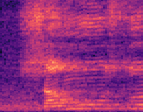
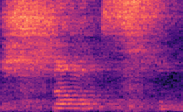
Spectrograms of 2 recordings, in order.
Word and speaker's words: شمس: شموسو نہیں، شمس، شمس، ٹھیک ہے.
